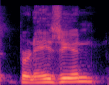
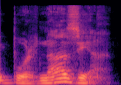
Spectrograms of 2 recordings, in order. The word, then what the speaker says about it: Bournazian: Yeah, so it depends. If you're in the United States, Bournazian, it's pronounced like it's spelled, but if you're from the old country, it would be Bournazian.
